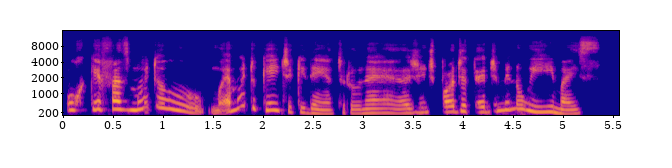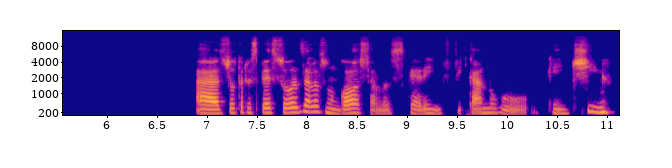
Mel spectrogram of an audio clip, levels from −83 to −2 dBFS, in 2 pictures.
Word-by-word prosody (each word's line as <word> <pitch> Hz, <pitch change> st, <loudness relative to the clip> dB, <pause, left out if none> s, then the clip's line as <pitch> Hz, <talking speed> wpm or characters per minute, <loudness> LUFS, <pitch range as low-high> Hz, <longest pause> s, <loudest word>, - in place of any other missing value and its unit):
porque 310 Hz, +2 st, -1 dB
faz 345 Hz, -1 st, +4 dB
muito 330 Hz, -, -2 dB, 0.2 s
é 335 Hz, -, +3 dB
muito 390 Hz, +4 st, -4 dB
quente 305 Hz, -6 st, +1 dB
aqui 205 Hz, -2 st, -6 dB
dentro, 165 Hz, -1 st, -5 dB
né, 185 Hz, 0 st, -3 dB
a 180 Hz, -, -2 dB
gente 205 Hz, +3 st, -3 dB
pode 235 Hz, +3 st, +1 dB
até 225 Hz, -3 st, -2 dB
diminuir, 270 Hz, -3 st, -1 dB
mas 165 Hz, +1 st, -3 dB, 1.5 s
as 170 Hz, -1 st, +7 dB
outras 200 Hz, 0 st, -3 dB
pessoas, 200 Hz, +3 st, +1 dB
elas 235 Hz, -1 st, +2 dB
não 185 Hz, -5 st, -3 dB
gostam. 175 Hz, -, +1 dB
Elas 75 Hz, +2 st, -6 dB
querem 170 Hz, -2 st, -4 dB
ficar -, -, -2 dB
no 190 Hz, -4 st, -6 dB, 0.2 s
quentinho. 195 Hz, +6 st, +5 dB
210 Hz, 140 wpm, -26 LUFS, 180-290 Hz, 1.5 s, as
